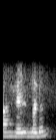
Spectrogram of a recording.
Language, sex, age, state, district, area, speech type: Kannada, female, 30-45, Karnataka, Gadag, rural, conversation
